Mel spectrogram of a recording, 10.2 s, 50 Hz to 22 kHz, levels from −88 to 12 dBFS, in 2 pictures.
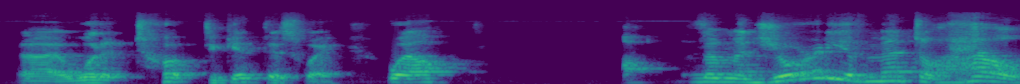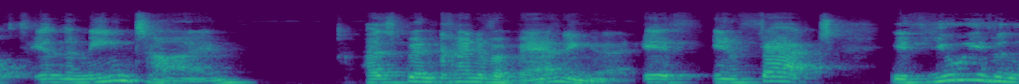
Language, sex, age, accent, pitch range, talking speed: English, male, 30-49, American, 150-220 Hz, 170 wpm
